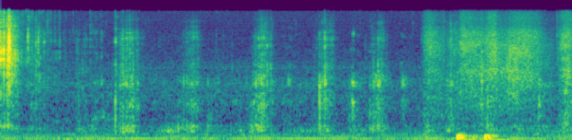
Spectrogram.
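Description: A bite into a crunchy fried birria taco, with a sharp crunch right at the start, then chewing with faint crackles of the fried tortilla. A brief low hum comes near the end.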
